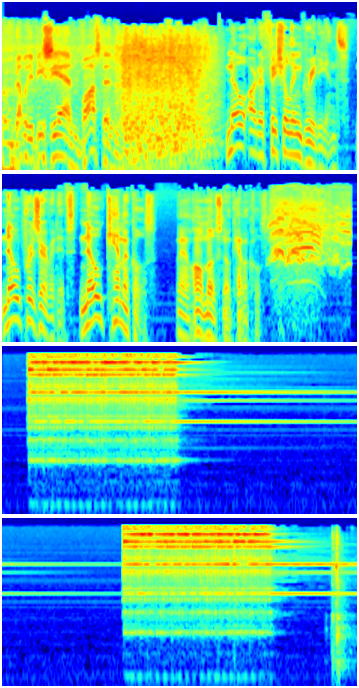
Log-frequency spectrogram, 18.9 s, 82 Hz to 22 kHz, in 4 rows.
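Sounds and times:
speech: 0:00.3 - 0:08.8
telephone bell ringing: 0:09.8 - 0:18.9.

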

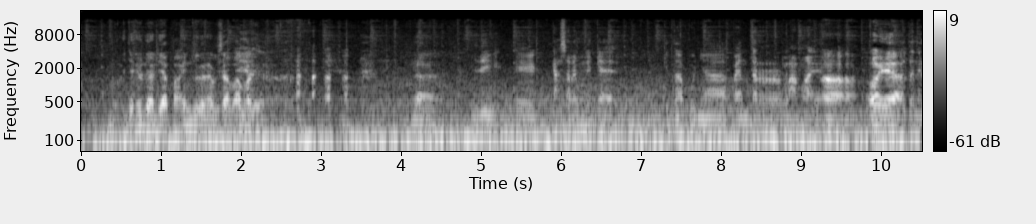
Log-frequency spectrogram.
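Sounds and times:
turbo diesel SUV engine droning in cabin: 0:00.0 - 0:10.5
speech: 0:00.6 - 0:10.5
people laughing: 0:02.0 - 0:03.7.

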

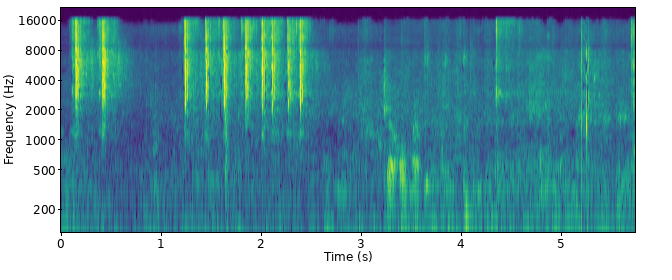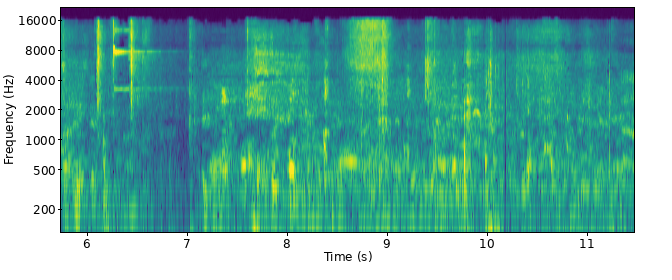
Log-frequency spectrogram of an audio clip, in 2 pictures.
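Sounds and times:
very old mechanical typewriter keystrokes: 0:01.2 - 0:02.5
speech: 0:03.2 - 0:04.5, 0:05.8 - 0:11.4
laughter: 0:03.4 - 0:11.4.

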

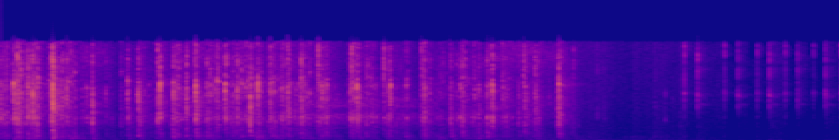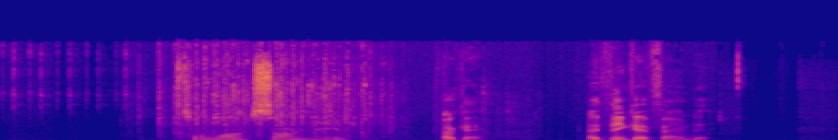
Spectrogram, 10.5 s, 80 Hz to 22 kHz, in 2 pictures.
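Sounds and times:
loud typing on a computer keyboard: 0:00.0 - 0:03.6, 0:04.2 - 0:08.3
speech: 0:06.4 - 0:09.8.

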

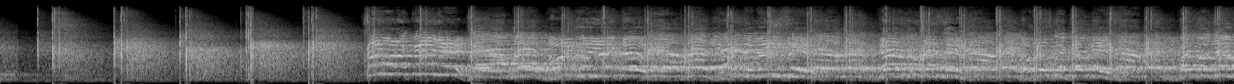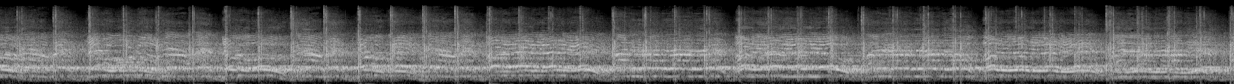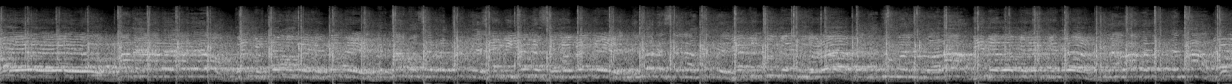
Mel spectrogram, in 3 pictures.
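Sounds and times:
rhythmic claps or stomps: 0:00.0 - 0:36.9
team of salespeople shouting a cheer in unison: 0:04.4 - 0:31.0.

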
